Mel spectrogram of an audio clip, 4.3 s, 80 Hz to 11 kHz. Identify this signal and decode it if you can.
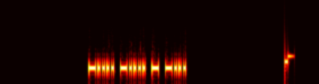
Morse code, heard as a keyed tone, about 40 wpm, 690 Hz. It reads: 66TB
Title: Four Challenging Letter-Number Combinations 40wpm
